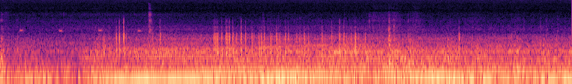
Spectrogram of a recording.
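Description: A truck's engine rumbles close by as the car passes it.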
